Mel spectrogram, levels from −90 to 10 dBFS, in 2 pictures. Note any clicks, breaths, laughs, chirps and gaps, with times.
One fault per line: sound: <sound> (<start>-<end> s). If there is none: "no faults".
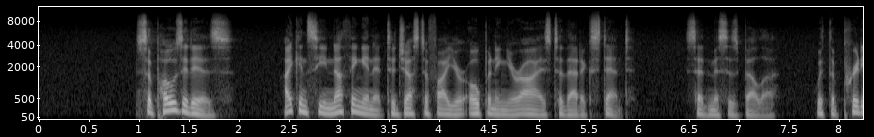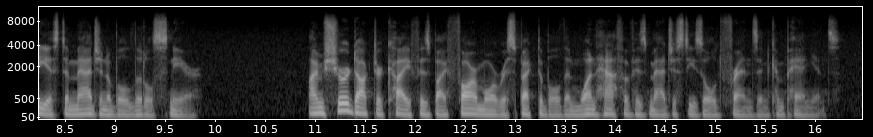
no faults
